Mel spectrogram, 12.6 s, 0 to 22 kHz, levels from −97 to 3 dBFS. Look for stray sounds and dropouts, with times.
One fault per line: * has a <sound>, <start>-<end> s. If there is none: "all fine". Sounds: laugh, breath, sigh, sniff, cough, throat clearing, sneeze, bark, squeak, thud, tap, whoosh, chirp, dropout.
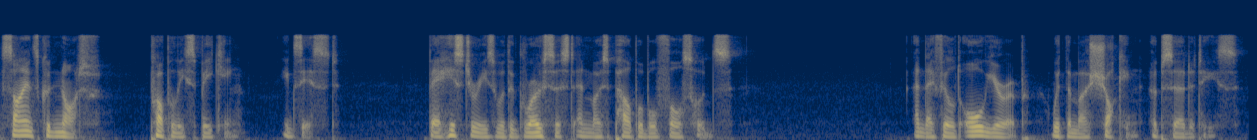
all fine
